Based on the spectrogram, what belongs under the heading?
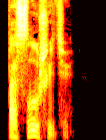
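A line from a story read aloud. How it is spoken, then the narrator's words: Rapid speech. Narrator (Russian): игрок быстро начал говорить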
